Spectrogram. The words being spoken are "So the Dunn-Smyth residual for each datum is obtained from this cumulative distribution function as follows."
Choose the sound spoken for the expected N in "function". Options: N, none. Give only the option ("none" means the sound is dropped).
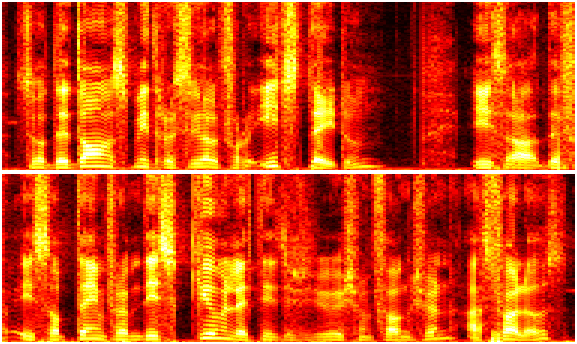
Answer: N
